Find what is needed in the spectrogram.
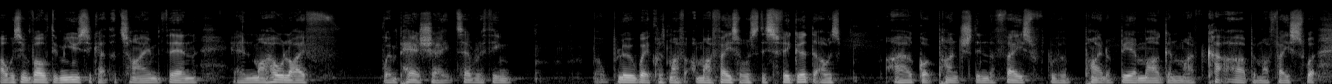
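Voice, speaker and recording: Fairly quick and monotone, a man speaks with flat intonation at a very deep, low pitch. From Cyprus, raised in London. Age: 60s. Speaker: boxing coach and archbishop. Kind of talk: interview. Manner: halting, many false starts.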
